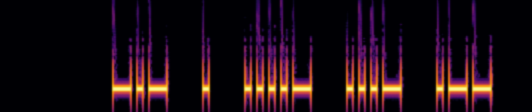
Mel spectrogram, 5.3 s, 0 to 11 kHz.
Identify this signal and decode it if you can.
Morse code, heard as a keyed tone, about 20 wpm, spaced as for 15 wpm, 700 Hz. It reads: KE4VW
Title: 207 Lesson 33g - Letter j - Call Signs 20wpm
